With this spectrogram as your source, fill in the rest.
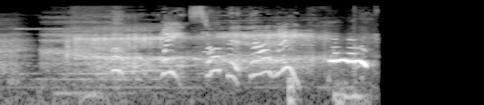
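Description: A young woman talks excitedly and squeals close to a microphone.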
